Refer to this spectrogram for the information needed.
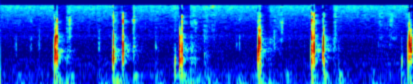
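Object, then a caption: Silicone pop-it fidget toy. A yellow round silicone push-pop fidget toy rests on a table while fingertips press and pop its hollow bubbles. Soft, hollow pops come in quick clusters, each a short muted thud with a mid-range body and almost no ring, over a low background rumble.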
